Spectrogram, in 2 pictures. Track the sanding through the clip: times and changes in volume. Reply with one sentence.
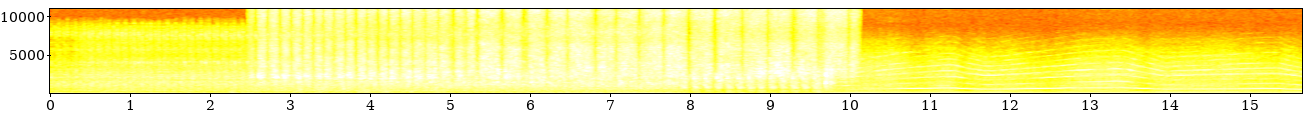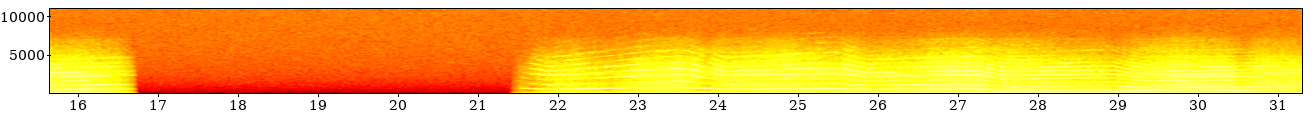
The sanding can be heard from 2.5 to 10.2 s, at a steady volume.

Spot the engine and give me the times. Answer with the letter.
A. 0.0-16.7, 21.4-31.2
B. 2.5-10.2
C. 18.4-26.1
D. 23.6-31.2
A.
